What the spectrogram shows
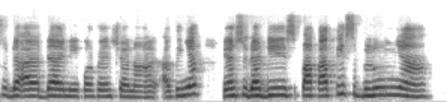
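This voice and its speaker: With a Madurese accent, a woman speaks fairly quickly in a high voice with fairly even intonation. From Madura, Indonesia. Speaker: teacher trainer. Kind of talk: online lecture.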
